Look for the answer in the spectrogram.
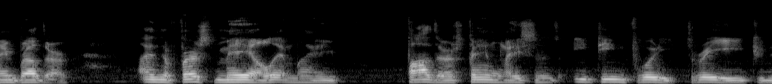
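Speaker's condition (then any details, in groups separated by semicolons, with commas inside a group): Friedreich's ataxia; inherited, muscle degeneration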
